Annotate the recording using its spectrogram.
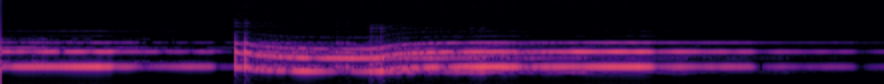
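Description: Rhodes electric piano from FL Studio Mobile's DirectWave sampler playing held chords through its effects chain. A new chord comes in about a second in, its notes sliding into pitch before holding steady.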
